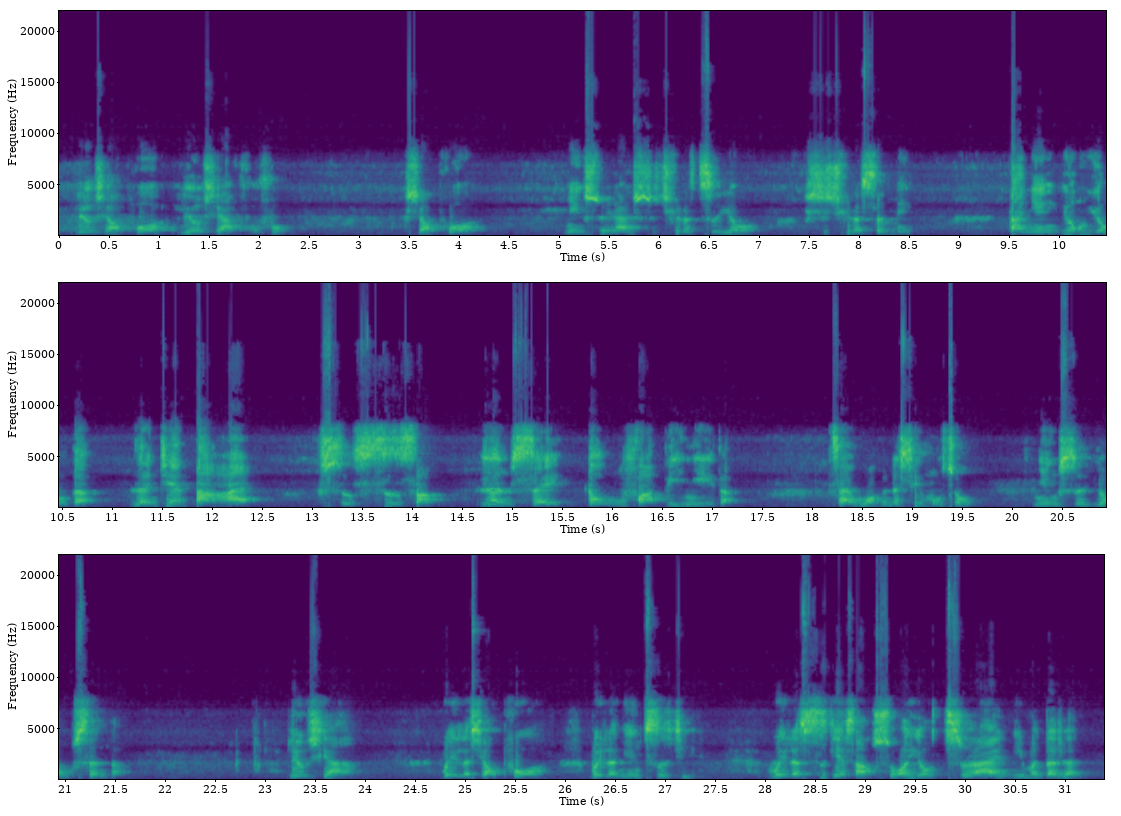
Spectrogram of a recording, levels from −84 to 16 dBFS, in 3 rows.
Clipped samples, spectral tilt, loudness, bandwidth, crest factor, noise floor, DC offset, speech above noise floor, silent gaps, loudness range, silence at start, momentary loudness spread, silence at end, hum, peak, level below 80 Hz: 0.2%; 4 dB/octave; -12 LUFS; over 20 kHz; 16 dB; -47 dBFS; under 0.1%; 32 dB; none; 7 LU; 0 s; 19 LU; 0.25 s; none; 0 dBFS; -68 dBFS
